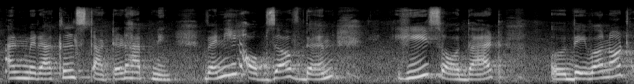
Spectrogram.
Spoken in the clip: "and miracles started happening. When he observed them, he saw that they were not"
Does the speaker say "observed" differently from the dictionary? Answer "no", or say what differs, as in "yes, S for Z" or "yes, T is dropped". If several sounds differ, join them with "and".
no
